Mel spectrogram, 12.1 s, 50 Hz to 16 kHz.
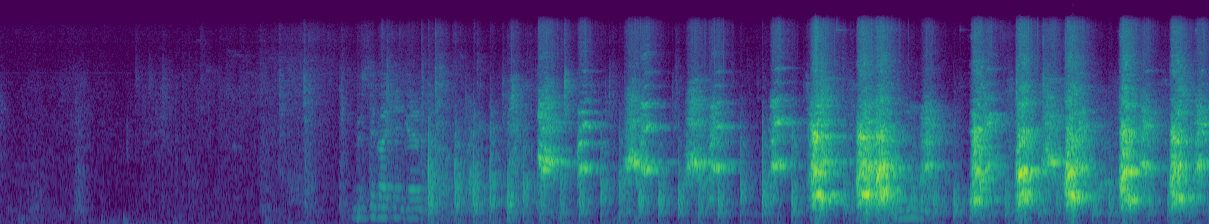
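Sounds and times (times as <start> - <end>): small dogs barking: 5.4 - 12.0.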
